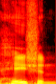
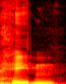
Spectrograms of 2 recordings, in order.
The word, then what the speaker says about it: Haitian: pronounced Haitian, not Hayton.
